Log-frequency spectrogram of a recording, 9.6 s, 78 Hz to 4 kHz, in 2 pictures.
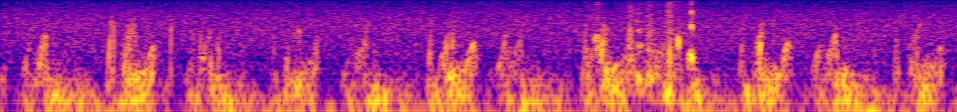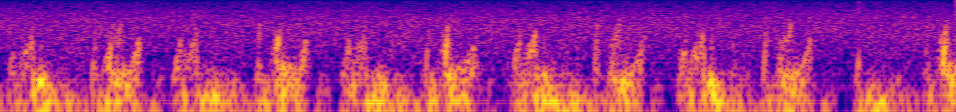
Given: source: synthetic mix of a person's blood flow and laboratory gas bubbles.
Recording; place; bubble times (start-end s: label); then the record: Doppler ultrasound of blood flow; precordium
2.91-3.01 s: bubbles
3.12-3.49 s: bubbles
From the record:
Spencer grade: 1 (occasional bubble signal discernible with the cardiac motion signal, with majority of cardiac periods free of bubbles); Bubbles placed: anywhere in the cardiac cycle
